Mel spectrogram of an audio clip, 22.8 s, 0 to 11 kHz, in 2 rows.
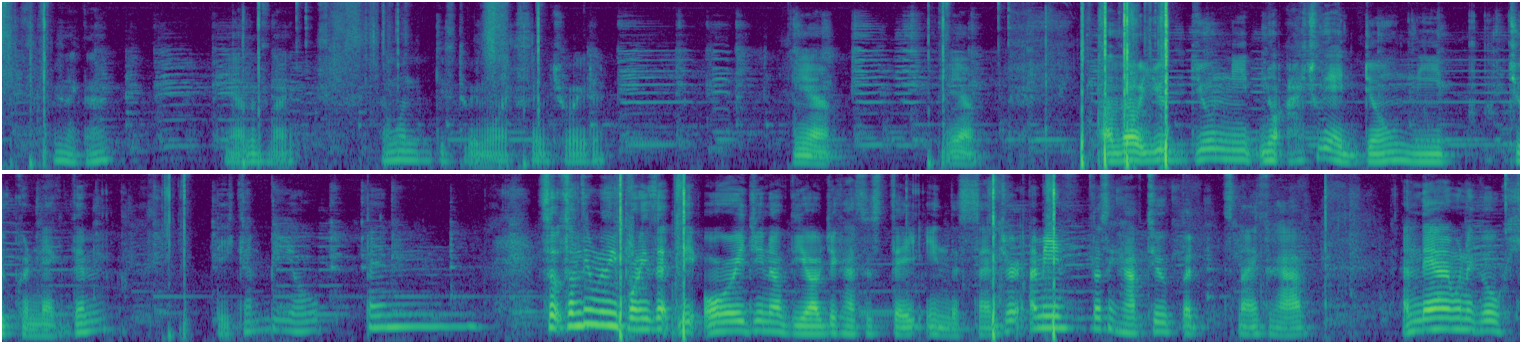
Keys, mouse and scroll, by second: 0.2 Tab, 1.8 Tab, 2.2 right click, 2.9 g, 3.6 click, 3.9 Tab, 6.9 Tab, 7.5 right click, 8.6 shift+right click, 10.6-11.0 scroll down 2, 11.0-11.6 scroll up 4, 12.1-12.7 scroll down 3, 12.6 Tab, 15.1 scroll down 2, 15.6-16.0 scroll up 4, 16.2 shift+middle drag, 18.2-18.8 scroll down 4, 19.1 shift+middle drag, 22.6 click.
